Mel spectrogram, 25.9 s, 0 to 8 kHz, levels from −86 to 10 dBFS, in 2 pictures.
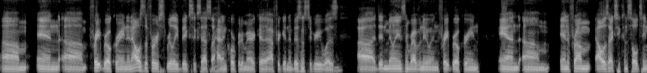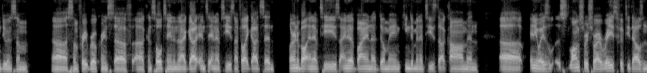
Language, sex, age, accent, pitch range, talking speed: English, male, 20-39, American, 85-100 Hz, 185 wpm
